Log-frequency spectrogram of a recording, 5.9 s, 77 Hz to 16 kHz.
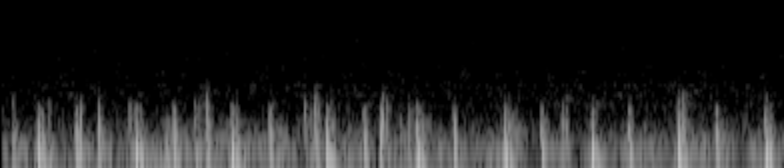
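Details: Own heart heard at the mitral area during an echocardiogram ultrasound: steady soft paired thumps at about 90 beats a minute with a faint hum. Normal heart sounds.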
